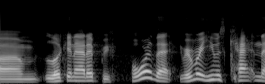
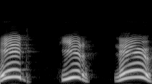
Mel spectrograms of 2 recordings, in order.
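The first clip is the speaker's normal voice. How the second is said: put-on hammed-up Scottish accent, very high, over the top; 11 semitones higher, 4 dB louder than usual. Retelling a movie scene with the father character: over-the-top Scottish accent. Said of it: "over-the-top Scottish guy".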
